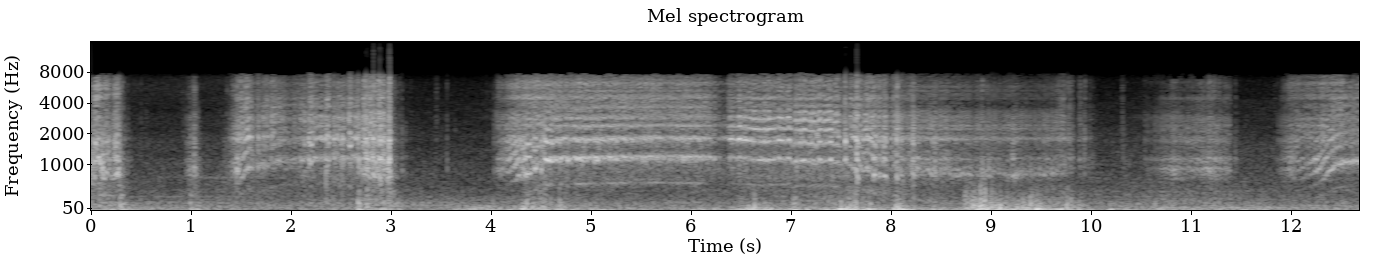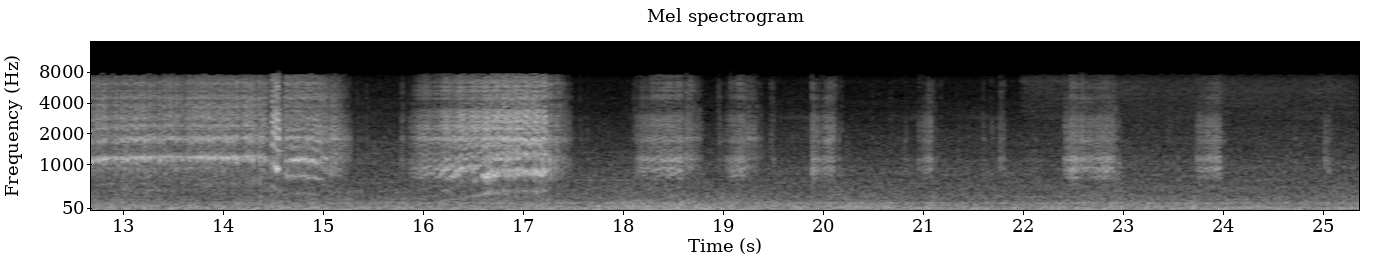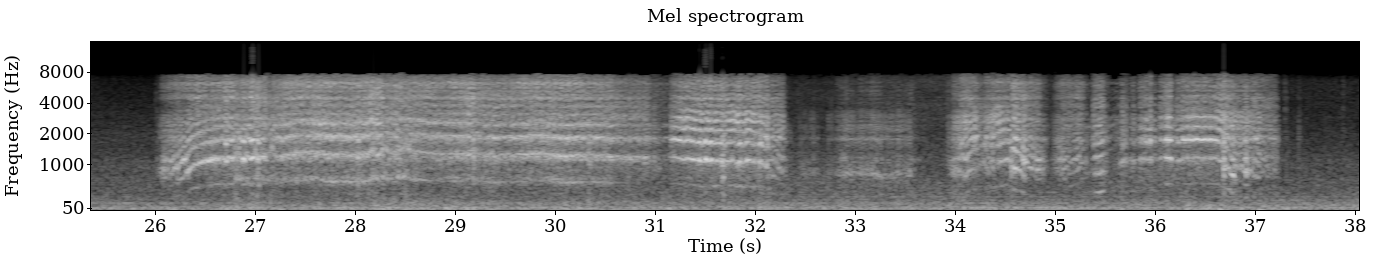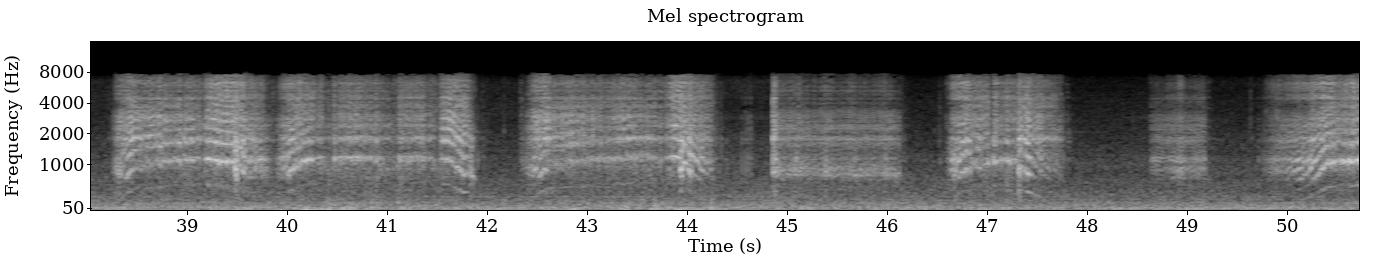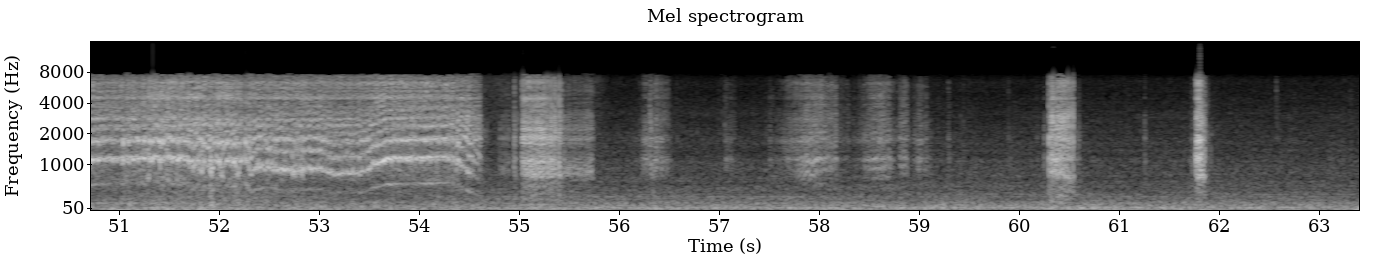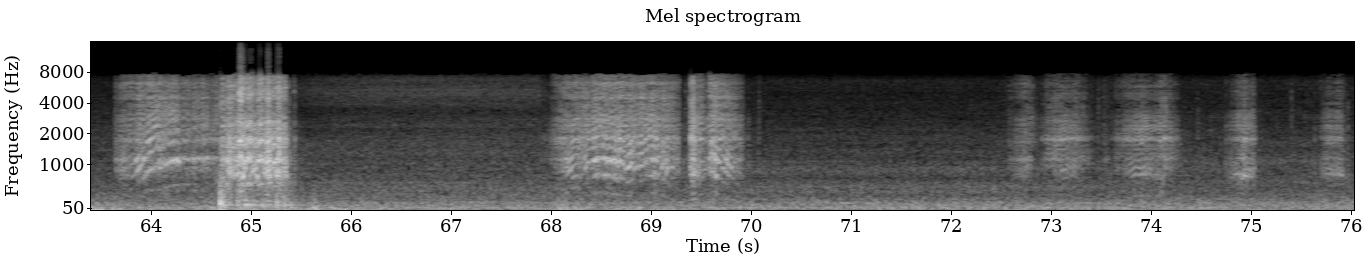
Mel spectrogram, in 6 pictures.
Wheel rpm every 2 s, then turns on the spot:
70, 90, 120, 160, 80, 20, 120, 90, 40, 10, 10, 10, 0, 120, 160, 160, 40, 70, 90, 100, 140, 100, 40, 50, 10, 120, 110, 60, 10, 30, 10, 10, 90, 0, 60, 10, 10, 10.
10-12 22-24 32-34 44-46 54-56 60-62 74-76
